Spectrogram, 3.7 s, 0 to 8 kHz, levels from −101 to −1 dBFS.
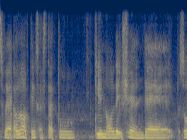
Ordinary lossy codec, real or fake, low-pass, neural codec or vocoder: none; fake; 7.2 kHz; codec, 16 kHz, 2 kbps, FreqCodec, smaller model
